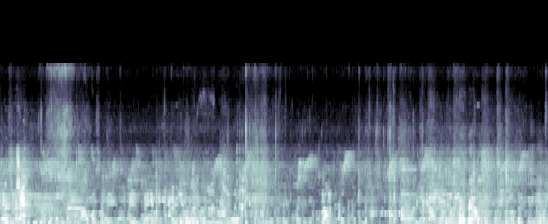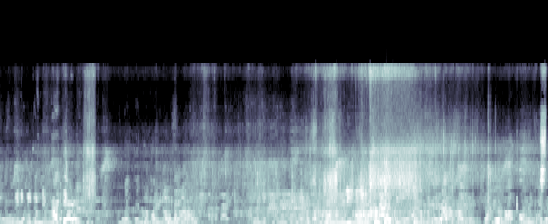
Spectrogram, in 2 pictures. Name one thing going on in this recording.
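Water splashes and laps as a person swims nearby.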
